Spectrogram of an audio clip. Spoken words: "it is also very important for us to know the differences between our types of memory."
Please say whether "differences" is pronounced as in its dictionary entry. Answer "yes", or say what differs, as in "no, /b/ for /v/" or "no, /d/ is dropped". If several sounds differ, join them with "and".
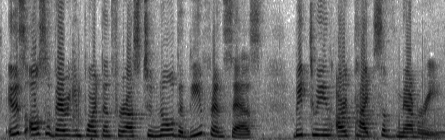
no, /s/ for /z/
